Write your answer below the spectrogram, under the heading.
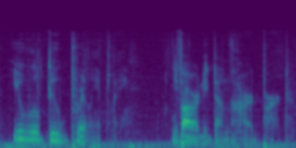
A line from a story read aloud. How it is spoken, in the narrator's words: Paquette took him in close and murmured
